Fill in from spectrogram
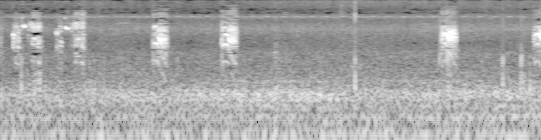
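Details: Forest recording of zebra finches: a few quick nasal notes early on, then single buzzy calls spaced about a second apart, set against a steady low hum.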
